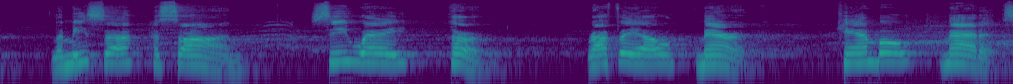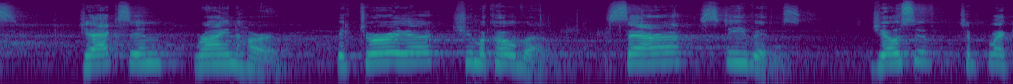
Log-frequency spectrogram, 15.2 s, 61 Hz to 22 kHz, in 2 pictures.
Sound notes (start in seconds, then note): 11.6 cheers and applause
